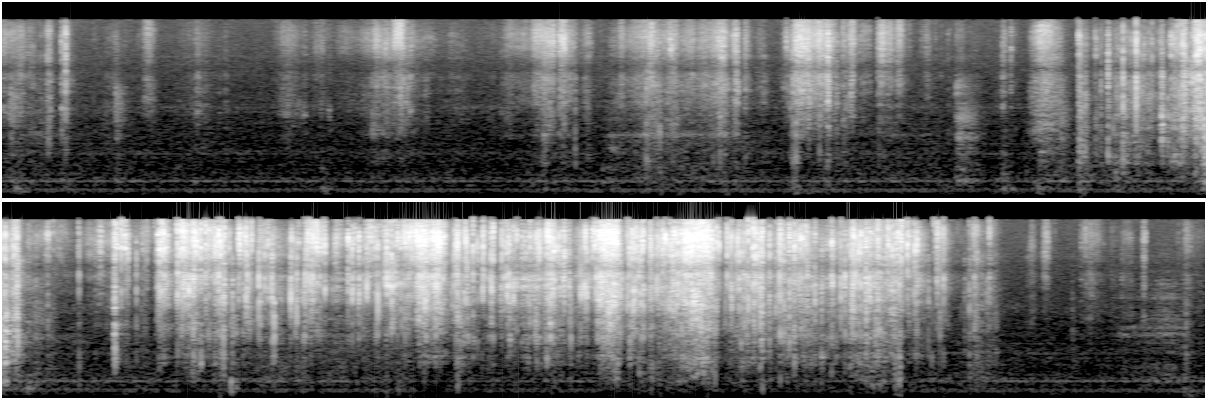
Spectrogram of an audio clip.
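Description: Foil trading-card booster pack wrapper crinkling as it is handled, then a dense spell of crinkling and tearing from about ten seconds in as the pack is pulled open, lasting about six seconds.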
